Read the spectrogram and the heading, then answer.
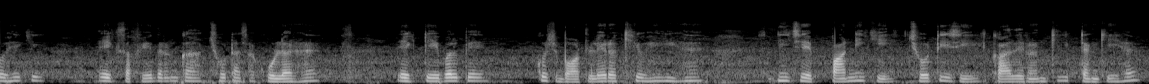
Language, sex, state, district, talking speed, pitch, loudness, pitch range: Hindi, male, Uttar Pradesh, Jyotiba Phule Nagar, 150 wpm, 155 Hz, -22 LUFS, 135-165 Hz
